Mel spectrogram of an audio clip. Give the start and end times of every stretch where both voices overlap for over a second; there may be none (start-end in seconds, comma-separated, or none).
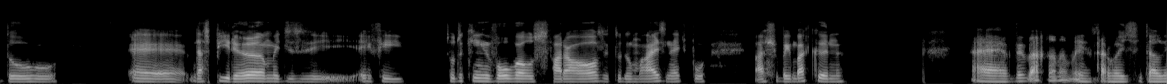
none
